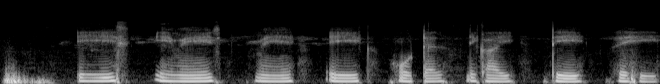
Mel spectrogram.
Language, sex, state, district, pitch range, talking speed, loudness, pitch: Hindi, female, Rajasthan, Jaipur, 140-155 Hz, 80 wpm, -17 LUFS, 145 Hz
